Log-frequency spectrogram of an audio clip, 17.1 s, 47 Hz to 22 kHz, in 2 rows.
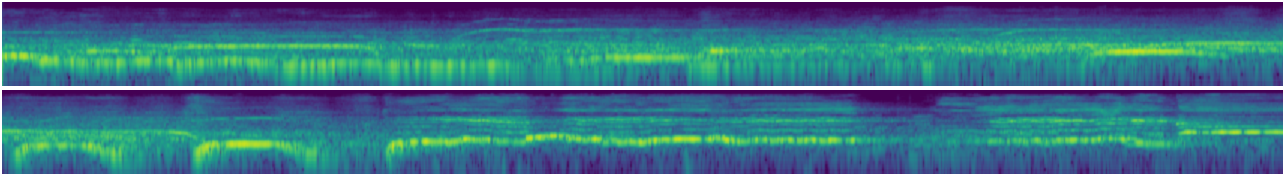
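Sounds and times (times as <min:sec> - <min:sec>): crowd noise: 0:00.0 - 0:17.0.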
